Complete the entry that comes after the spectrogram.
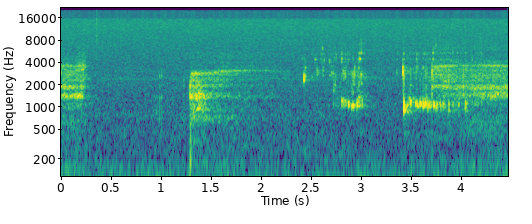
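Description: Liquid poured from a freshly opened bottle into a glass in a quiet room, short splashy trickles in two or three brief bursts, close and fairly soft.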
